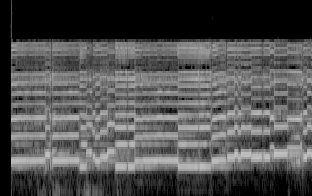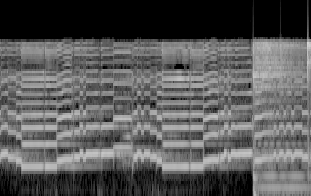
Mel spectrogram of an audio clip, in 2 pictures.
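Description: Instrumental Khmer traditional tune: a single melody line with quick ornamental turns, played alone. Just past eleven seconds a low sustained drone and percussion come in beneath it.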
